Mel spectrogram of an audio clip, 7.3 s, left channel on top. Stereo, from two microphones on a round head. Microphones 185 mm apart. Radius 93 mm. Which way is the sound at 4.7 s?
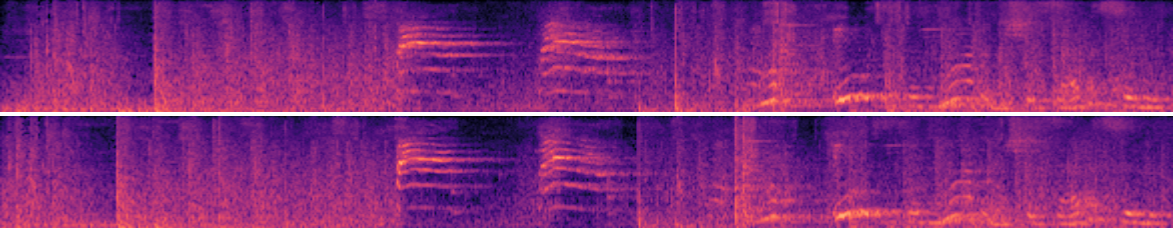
5° left (ahead or behind).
